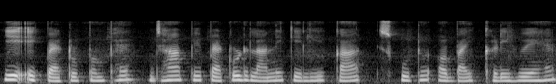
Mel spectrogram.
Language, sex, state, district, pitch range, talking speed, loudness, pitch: Hindi, female, Delhi, New Delhi, 175-205 Hz, 195 wpm, -17 LUFS, 185 Hz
